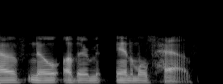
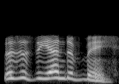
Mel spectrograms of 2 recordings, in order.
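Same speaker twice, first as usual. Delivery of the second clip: a much higher, squeaky pig voice; pig's last words; 12 semitones higher, 4 dB louder than usual. Acted. Reading a joke punchline to viewers in a high pig voice. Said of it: "The pig said".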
